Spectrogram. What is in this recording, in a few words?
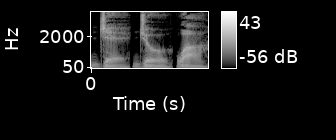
"jejowa", concat syllables; Affixing experiment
